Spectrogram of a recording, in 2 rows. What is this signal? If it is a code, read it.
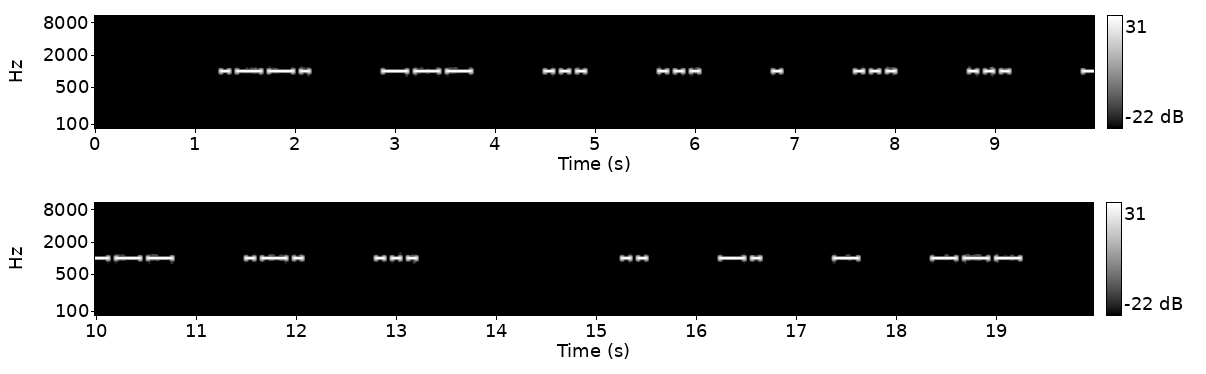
Morse code, heard as a keyed tone, about 15 wpm, spaced as for 8 wpm, 1000 Hz. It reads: POSSESSORS INTO
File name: qotdfiles / 8wpm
